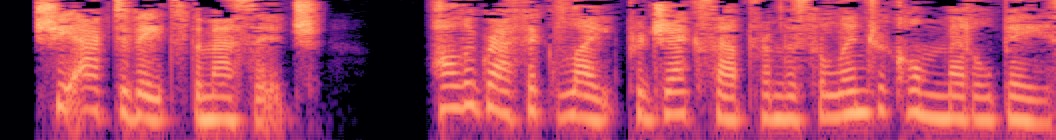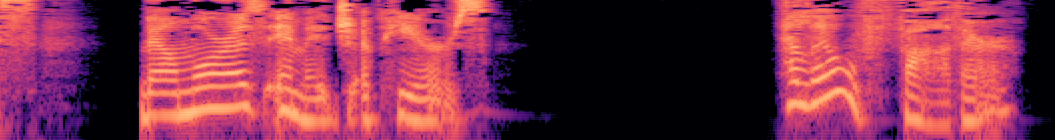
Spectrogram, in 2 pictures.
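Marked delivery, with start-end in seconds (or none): 9.2-10.4 brittle, patronizing, condescending tone. A dead daughter's holographic image greets her father, in a brittle, condescending tone. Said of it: "she says in a brittle, condescending tone".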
